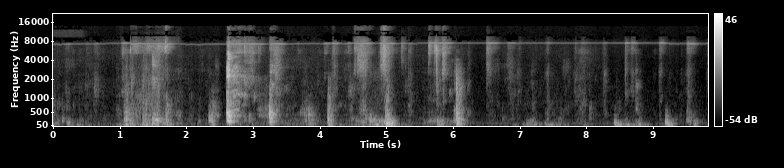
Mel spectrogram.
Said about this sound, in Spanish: Disculpes el día de hoy. Estoy tosiendo mucho. Volví a enfermar de la gripa, así es que mil disculpas por eso.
